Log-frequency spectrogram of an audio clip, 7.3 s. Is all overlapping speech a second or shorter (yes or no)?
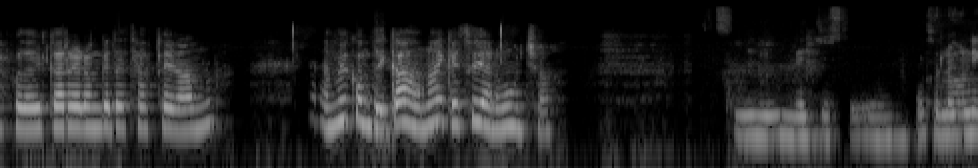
yes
